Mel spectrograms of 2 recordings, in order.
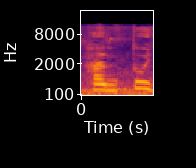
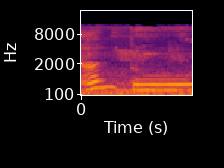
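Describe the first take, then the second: First: The word begins with an h sound. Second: The word begins with a vowel, no h.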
